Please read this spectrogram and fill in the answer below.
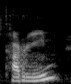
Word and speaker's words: Corinne: Like her name is like the traditional Corinne. pronunciation is Karin. So it's Yeah. Arin. She's been called Karen.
